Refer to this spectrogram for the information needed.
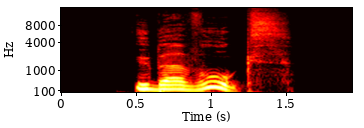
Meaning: first/third-person singular preterite of überwachsen
- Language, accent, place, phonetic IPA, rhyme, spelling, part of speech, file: German, Germany, Berlin, [ˌyːbɐˈvuːks], -uːks, überwuchs, verb, De-überwuchs.ogg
